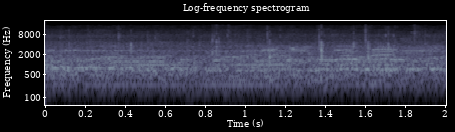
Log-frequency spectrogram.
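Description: Stadium crowd noise: many football fans' voices blending into a steady din.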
